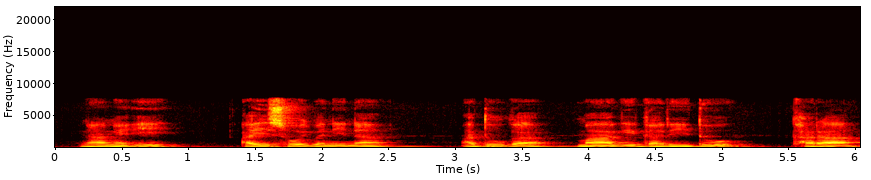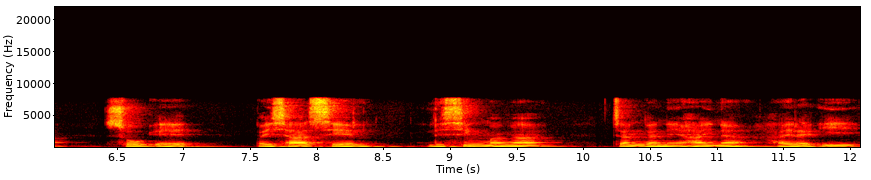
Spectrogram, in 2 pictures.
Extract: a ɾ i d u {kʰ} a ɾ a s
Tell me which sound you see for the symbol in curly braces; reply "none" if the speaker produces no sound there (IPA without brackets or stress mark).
kʰ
